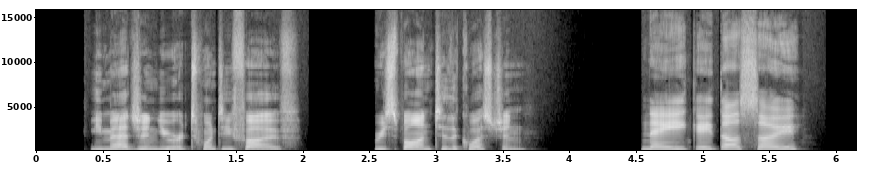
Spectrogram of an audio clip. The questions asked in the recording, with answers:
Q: 你幾多歲?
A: 我25歲.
